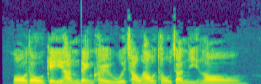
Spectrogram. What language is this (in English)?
Cantonese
